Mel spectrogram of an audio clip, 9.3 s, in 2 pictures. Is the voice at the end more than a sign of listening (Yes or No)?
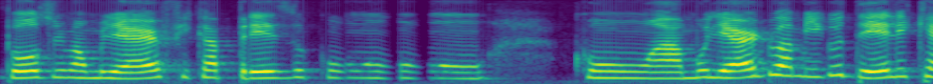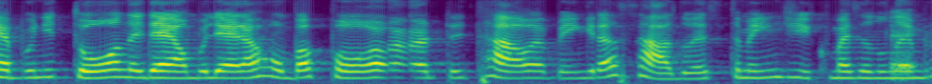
Yes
